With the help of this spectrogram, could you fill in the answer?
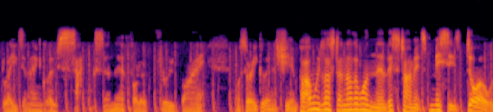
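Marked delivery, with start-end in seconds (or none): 3.8-6.2 sudden high, loud cry; startled exclamation. Real, not acted. Commentator interrupting himself as a horse falls, startled. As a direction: break off, alarmed at a fresh casualty.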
